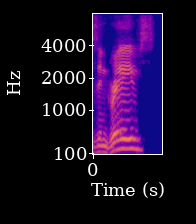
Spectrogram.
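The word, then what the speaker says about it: Xin Graves: So, uh, my name is Zen Graves. Uh, that's pronounced X I N Graves like the cemetery and what what I am.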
